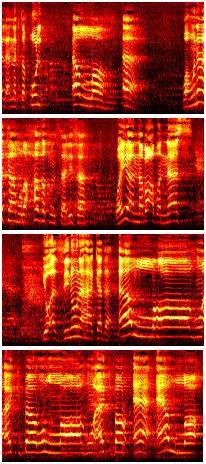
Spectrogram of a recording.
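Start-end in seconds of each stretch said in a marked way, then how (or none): 1.4-2.7 "الله" begun on a light, thin "آ"; slow "الله" with a front, unthickened first vowel; light hamza. Shown as a demonstration. Teacher states the second rule, models light hamza. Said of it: "نقوم بترقيق الهمزة عند نطقها". 10.7-16.0 slow higher chant of "الله أكبر" with an overdone thin "آ"; exaggerated, forced hamza. Shown as a demonstration. Teacher mimics muezzins who overdo it, forced thin hamza. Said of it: "هذه مبالغة".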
